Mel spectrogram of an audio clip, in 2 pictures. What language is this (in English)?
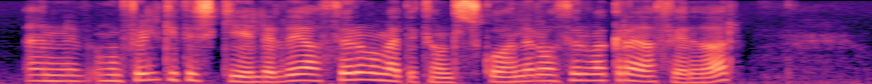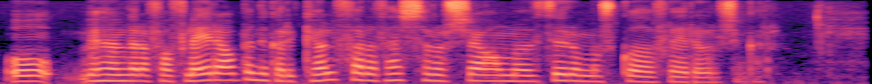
Icelandic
